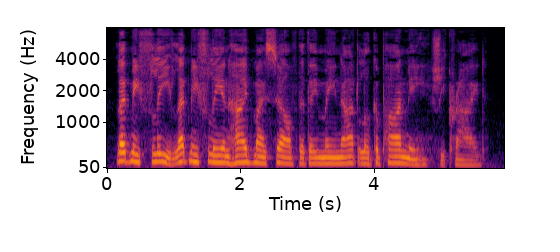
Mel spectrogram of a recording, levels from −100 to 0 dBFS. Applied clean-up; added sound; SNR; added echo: none; none; none; none.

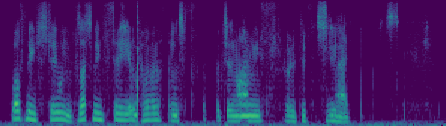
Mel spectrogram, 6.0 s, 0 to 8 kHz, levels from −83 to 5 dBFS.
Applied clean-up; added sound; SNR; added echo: neural diffusion model UNIVERSE++.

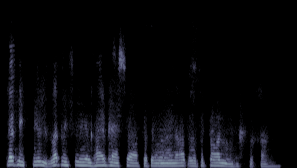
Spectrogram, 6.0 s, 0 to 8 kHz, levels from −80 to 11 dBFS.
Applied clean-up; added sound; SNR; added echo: neural mask model Resemble Enhance denoiser.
